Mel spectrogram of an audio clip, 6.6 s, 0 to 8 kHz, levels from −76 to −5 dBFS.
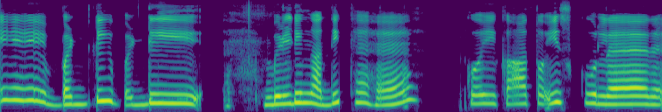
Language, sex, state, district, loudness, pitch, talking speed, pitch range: Marwari, female, Rajasthan, Nagaur, -17 LUFS, 235 Hz, 110 wpm, 215-265 Hz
